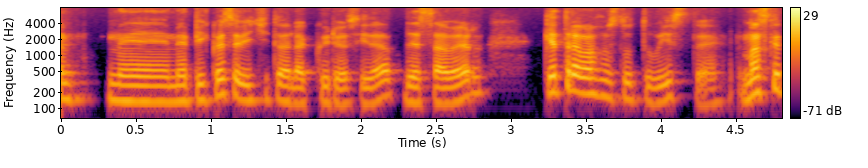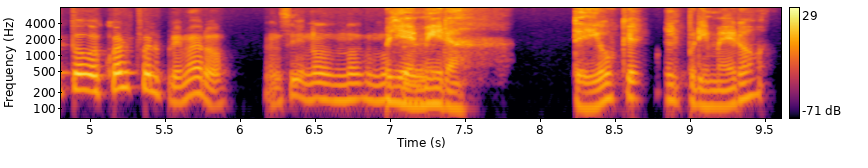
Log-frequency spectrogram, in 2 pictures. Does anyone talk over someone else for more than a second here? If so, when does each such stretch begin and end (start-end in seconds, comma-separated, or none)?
none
